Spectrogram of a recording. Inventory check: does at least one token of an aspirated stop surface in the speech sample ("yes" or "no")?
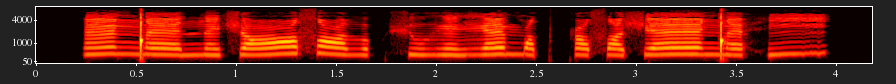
no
